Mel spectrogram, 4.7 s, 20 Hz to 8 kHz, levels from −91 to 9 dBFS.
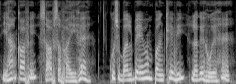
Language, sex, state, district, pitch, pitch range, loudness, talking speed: Hindi, male, Jharkhand, Ranchi, 190 Hz, 145-215 Hz, -11 LUFS, 165 wpm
